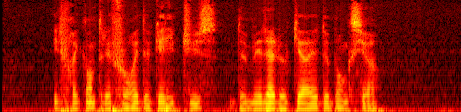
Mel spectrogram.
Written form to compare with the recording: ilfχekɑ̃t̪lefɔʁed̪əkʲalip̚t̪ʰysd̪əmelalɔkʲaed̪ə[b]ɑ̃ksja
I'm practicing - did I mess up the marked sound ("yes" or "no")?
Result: no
